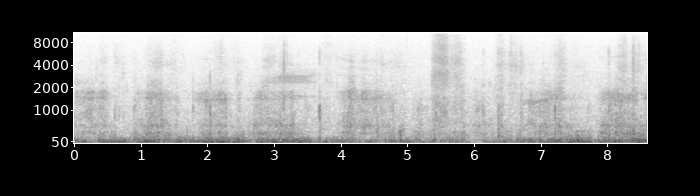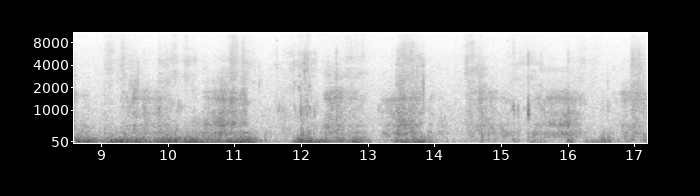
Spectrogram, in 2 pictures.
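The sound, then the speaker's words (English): Footsteps walking outdoors off a usual path toward an oak tree, where the ground dips. Many irregular crunching steps follow one another at an uneven pace, some louder than others. “So I'm walking off my usual circular path now and heading towards the oak tree. And just the ground dips here and it's become quieter again.”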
